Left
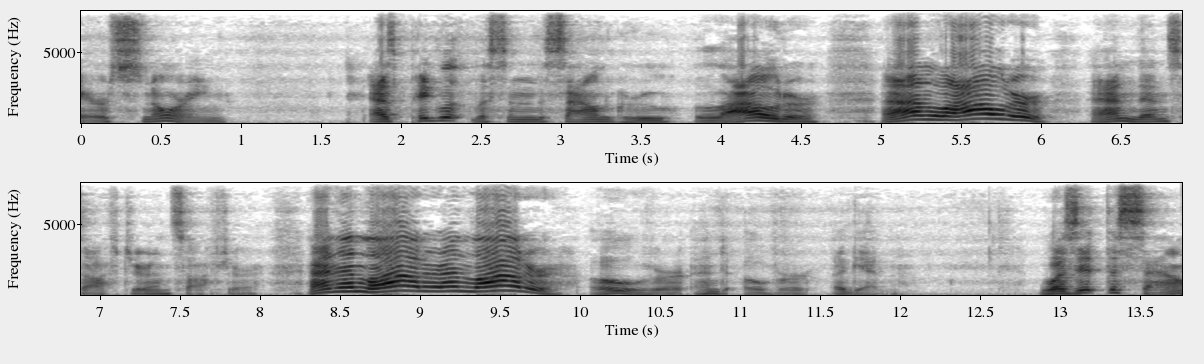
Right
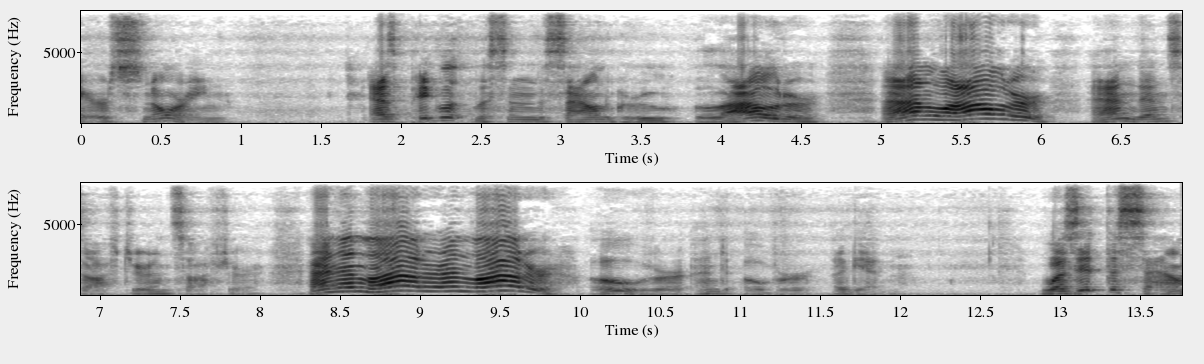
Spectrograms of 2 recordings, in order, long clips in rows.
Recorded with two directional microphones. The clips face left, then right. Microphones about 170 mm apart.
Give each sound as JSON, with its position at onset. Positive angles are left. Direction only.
{"t": 0.0, "sound": "speech", "side_deg": 40}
